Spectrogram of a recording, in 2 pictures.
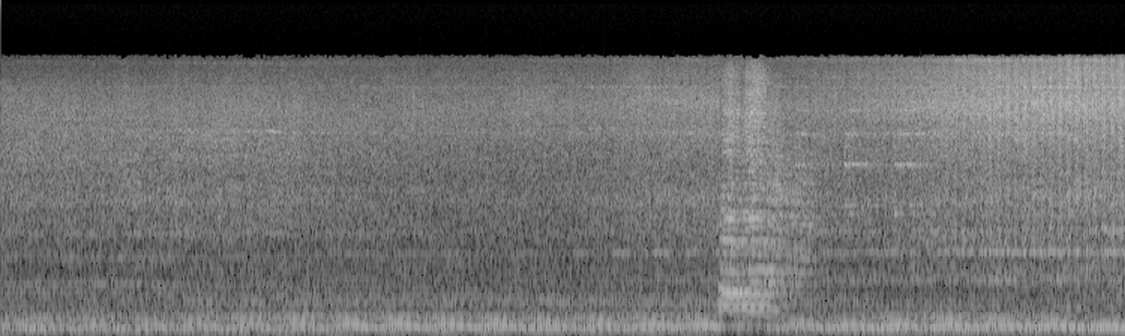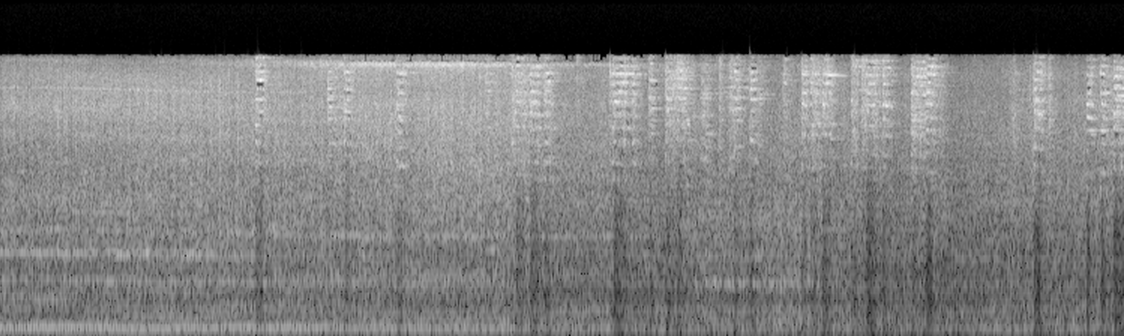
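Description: A BNSF freight train's diesel locomotives approaching and passing, their engines running with a deep steady drone, with one short horn blast about ten seconds in. In the second half the freight cars roll by, their wheels clicking over the rail joints with a high hiss.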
